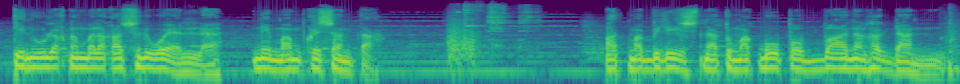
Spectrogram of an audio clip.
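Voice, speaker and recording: A man's voice: lowish voice, animated, normal speed, long pauses, a little mellow, faint music behind. A man reading scripted, dramatic narration as a horror story narrator.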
